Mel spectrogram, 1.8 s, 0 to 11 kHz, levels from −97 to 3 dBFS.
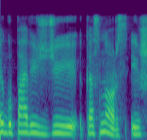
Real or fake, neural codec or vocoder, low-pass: real; none; 7.2 kHz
